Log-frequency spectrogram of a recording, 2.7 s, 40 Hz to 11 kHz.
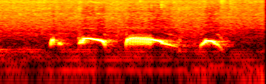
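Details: Spotted dove singing a 'kuk 1' style song in light drizzle: four clear, mellow coos, a short opening note, then longer rounded notes that bend downward, with faint rain hiss behind.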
